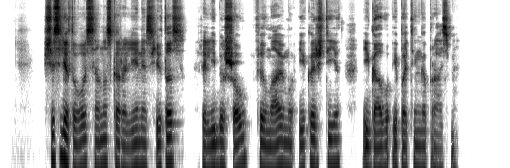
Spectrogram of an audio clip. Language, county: Lithuanian, Telšiai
